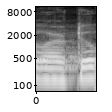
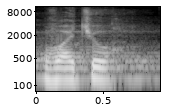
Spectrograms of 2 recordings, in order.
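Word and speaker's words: virtue: की वजह से ना वो वर्चू बोलते हैं या वर्टू बोलते हैं ऐसा नहीं होता यह वाला वर्ड जो है ना वो है वर्चू वर्चू और जो है ना वो साइलेंट रह जाएगा इसमें साकन रह जाएगा तो सेकंड इसमें विजडम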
